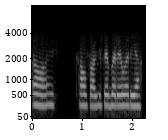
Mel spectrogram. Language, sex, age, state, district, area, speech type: Goan Konkani, female, 18-30, Goa, Canacona, rural, conversation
